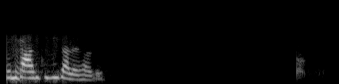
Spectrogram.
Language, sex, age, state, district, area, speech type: Bengali, female, 18-30, West Bengal, Howrah, urban, conversation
